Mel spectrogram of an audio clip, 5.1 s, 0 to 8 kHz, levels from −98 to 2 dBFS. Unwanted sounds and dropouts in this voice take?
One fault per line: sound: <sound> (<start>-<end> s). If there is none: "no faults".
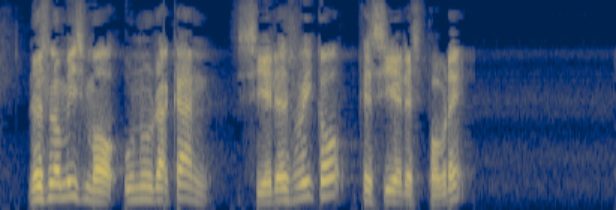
no faults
